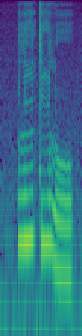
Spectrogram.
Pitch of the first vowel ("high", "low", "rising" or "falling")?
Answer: high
